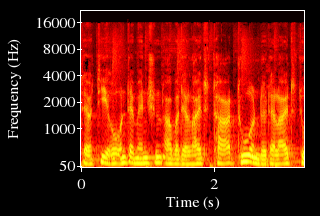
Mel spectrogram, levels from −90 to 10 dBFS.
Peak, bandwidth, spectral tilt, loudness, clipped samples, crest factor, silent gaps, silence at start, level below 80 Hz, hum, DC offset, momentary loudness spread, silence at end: -2 dBFS; 16.5 kHz; -6.5 dB/octave; -15 LUFS; under 0.1%; 12 dB; none; 0 s; -40 dBFS; none; under 0.1%; 4 LU; 0 s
